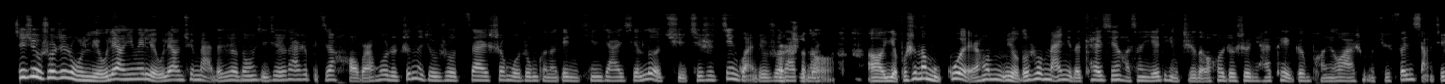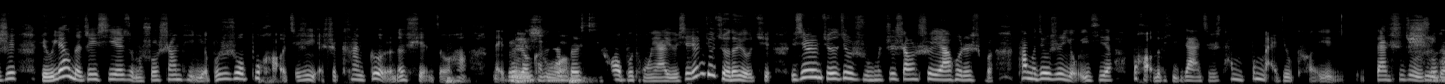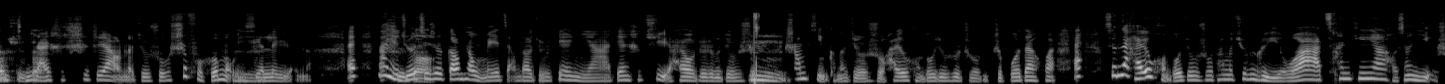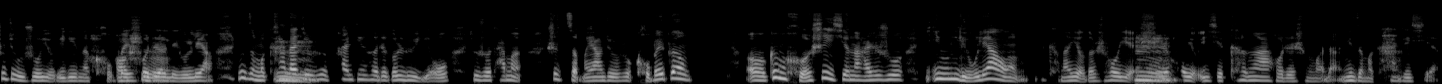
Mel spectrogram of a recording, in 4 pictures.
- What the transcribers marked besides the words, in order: tapping; other background noise
- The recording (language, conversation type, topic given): Chinese, podcast, 口碑和流量哪个更能影响你去看的决定？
